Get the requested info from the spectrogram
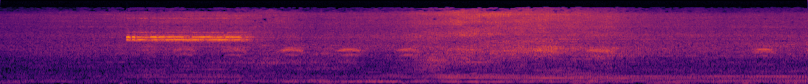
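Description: An engine running steadily in the background, with a loud high steady tone lasting about a second, starting just after one second in, and a run of short high chirps repeating through the rest.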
